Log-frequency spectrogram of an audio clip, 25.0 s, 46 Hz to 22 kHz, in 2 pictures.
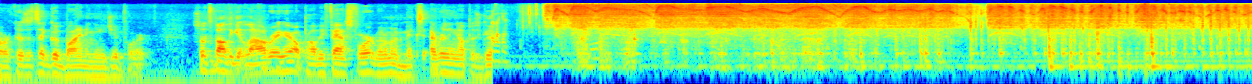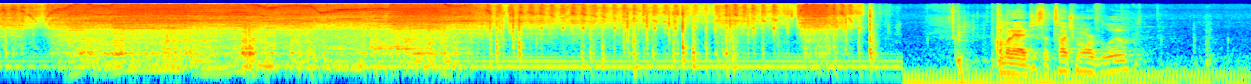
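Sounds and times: power drill mixing wet clay: 5.2 - 21.3.

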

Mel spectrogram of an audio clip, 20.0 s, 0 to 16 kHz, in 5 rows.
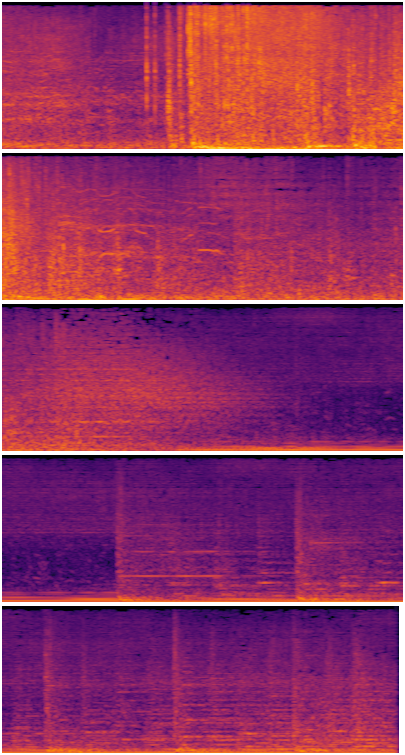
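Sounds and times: ship hull crashing into dock: 1.7 - 9.4.

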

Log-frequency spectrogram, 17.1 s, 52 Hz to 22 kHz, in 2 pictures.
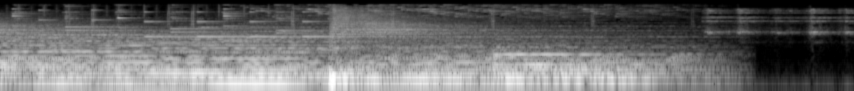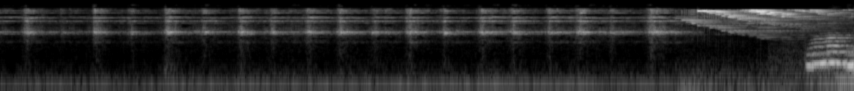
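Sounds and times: background music: 0.0 - 7.5
jingle bells shaken: 0.0 - 17.0.

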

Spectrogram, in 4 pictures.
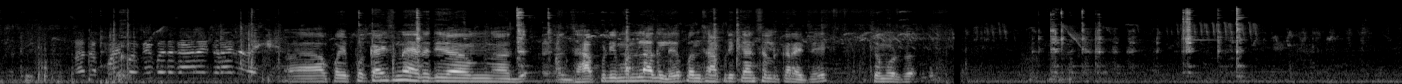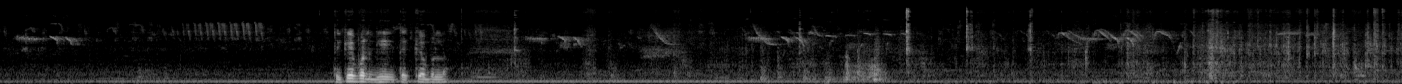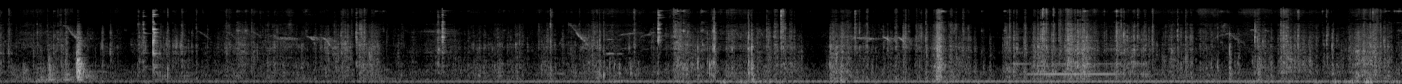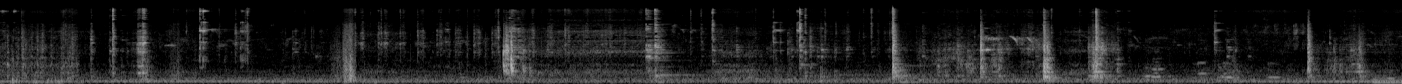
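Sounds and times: metallic clicks and clinks: 41.8 - 52.2.

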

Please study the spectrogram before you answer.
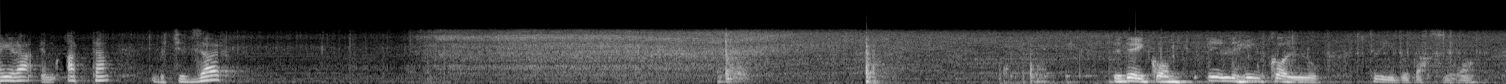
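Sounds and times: food sizzling in hot oil: 0.0 - 15.0
sharp knocks: 8.7 - 8.9.

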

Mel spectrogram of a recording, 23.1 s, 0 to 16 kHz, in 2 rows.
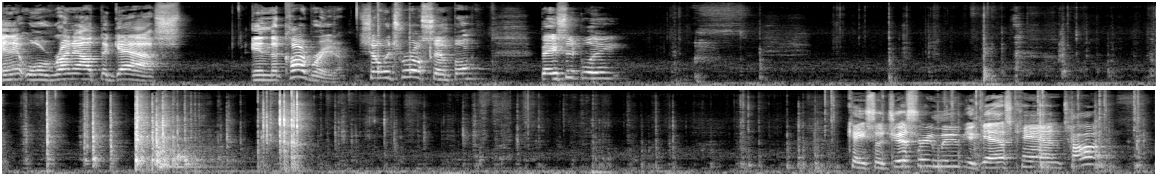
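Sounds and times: scraping rustles: 6.5 - 12.8, 13.8 - 23.0.

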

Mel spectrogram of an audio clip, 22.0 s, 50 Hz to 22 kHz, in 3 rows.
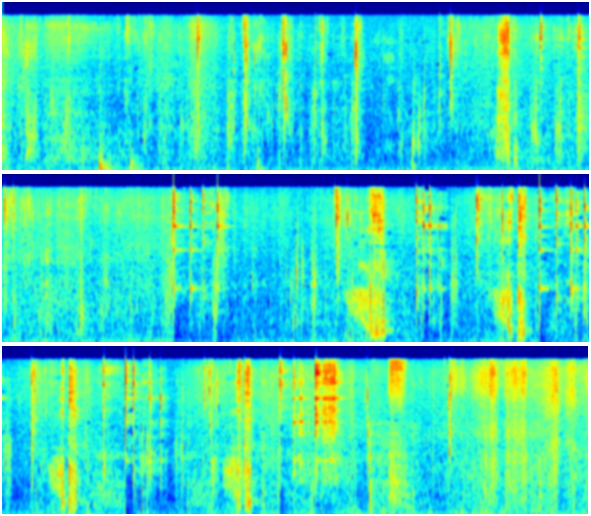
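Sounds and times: eating sounds: 2.2 - 18.3
glass clinking: 9.4 - 10.2, 12.5 - 13.0, 14.0 - 14.8, 18.2 - 19.0
metal spoon scraping glass bowl: 9.4 - 10.2, 14.0 - 14.7, 18.2 - 19.0
paper napkin rustling: 20.4 - 22.0.

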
